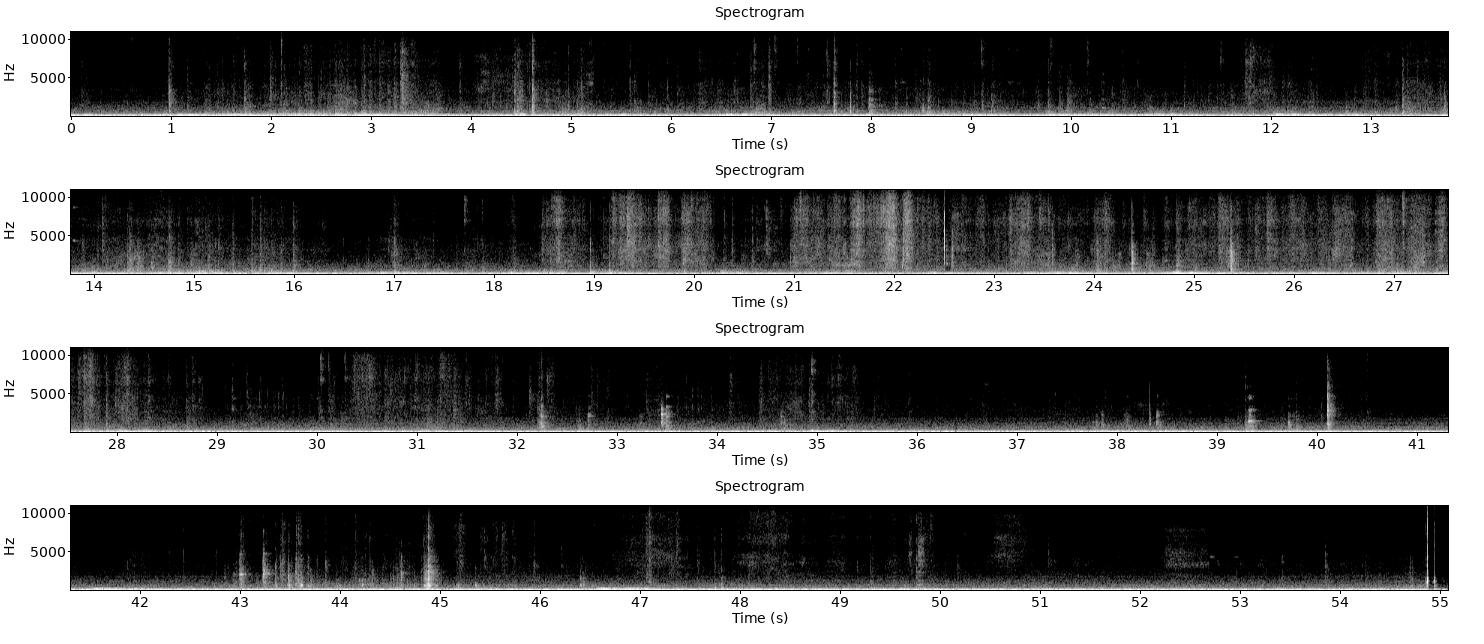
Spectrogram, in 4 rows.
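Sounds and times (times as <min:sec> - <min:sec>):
train rumbling on track: 0:00.0 - 0:55.0.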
